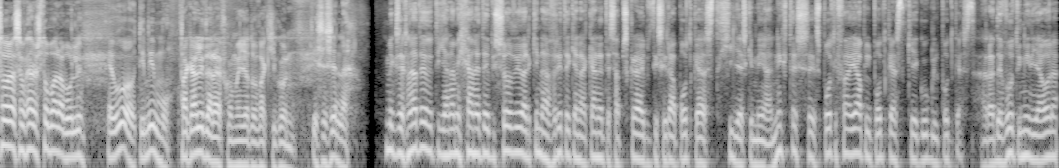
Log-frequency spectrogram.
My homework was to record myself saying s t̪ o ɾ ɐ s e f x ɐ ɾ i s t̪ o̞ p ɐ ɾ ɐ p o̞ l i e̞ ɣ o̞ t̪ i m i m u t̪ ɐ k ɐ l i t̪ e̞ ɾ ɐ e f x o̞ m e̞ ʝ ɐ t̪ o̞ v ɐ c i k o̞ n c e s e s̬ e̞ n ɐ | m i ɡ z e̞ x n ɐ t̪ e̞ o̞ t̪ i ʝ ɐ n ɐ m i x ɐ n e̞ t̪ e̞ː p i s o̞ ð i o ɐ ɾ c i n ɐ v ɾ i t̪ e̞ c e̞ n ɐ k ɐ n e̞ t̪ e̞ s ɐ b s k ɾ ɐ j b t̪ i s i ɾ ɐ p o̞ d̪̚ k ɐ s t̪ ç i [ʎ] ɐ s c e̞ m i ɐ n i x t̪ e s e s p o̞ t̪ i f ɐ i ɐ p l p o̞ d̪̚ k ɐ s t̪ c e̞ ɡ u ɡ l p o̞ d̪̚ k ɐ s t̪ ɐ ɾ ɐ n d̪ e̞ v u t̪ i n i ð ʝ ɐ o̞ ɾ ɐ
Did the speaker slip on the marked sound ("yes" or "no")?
no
